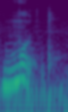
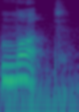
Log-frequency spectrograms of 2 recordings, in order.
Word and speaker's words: Mut: No, it's Mut. Not Mutt, like a dog. Like a mixed breed dog, a mutt. Mut.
